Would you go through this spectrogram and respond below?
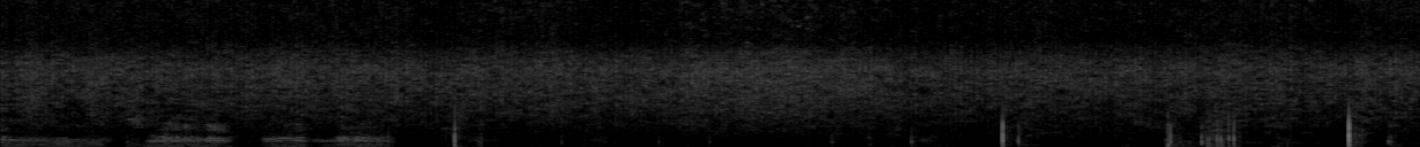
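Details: Four-week-old Alaskan Malamute puppies fighting give three quick, throaty, wavering growls, then scuffling thumps and clicks.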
